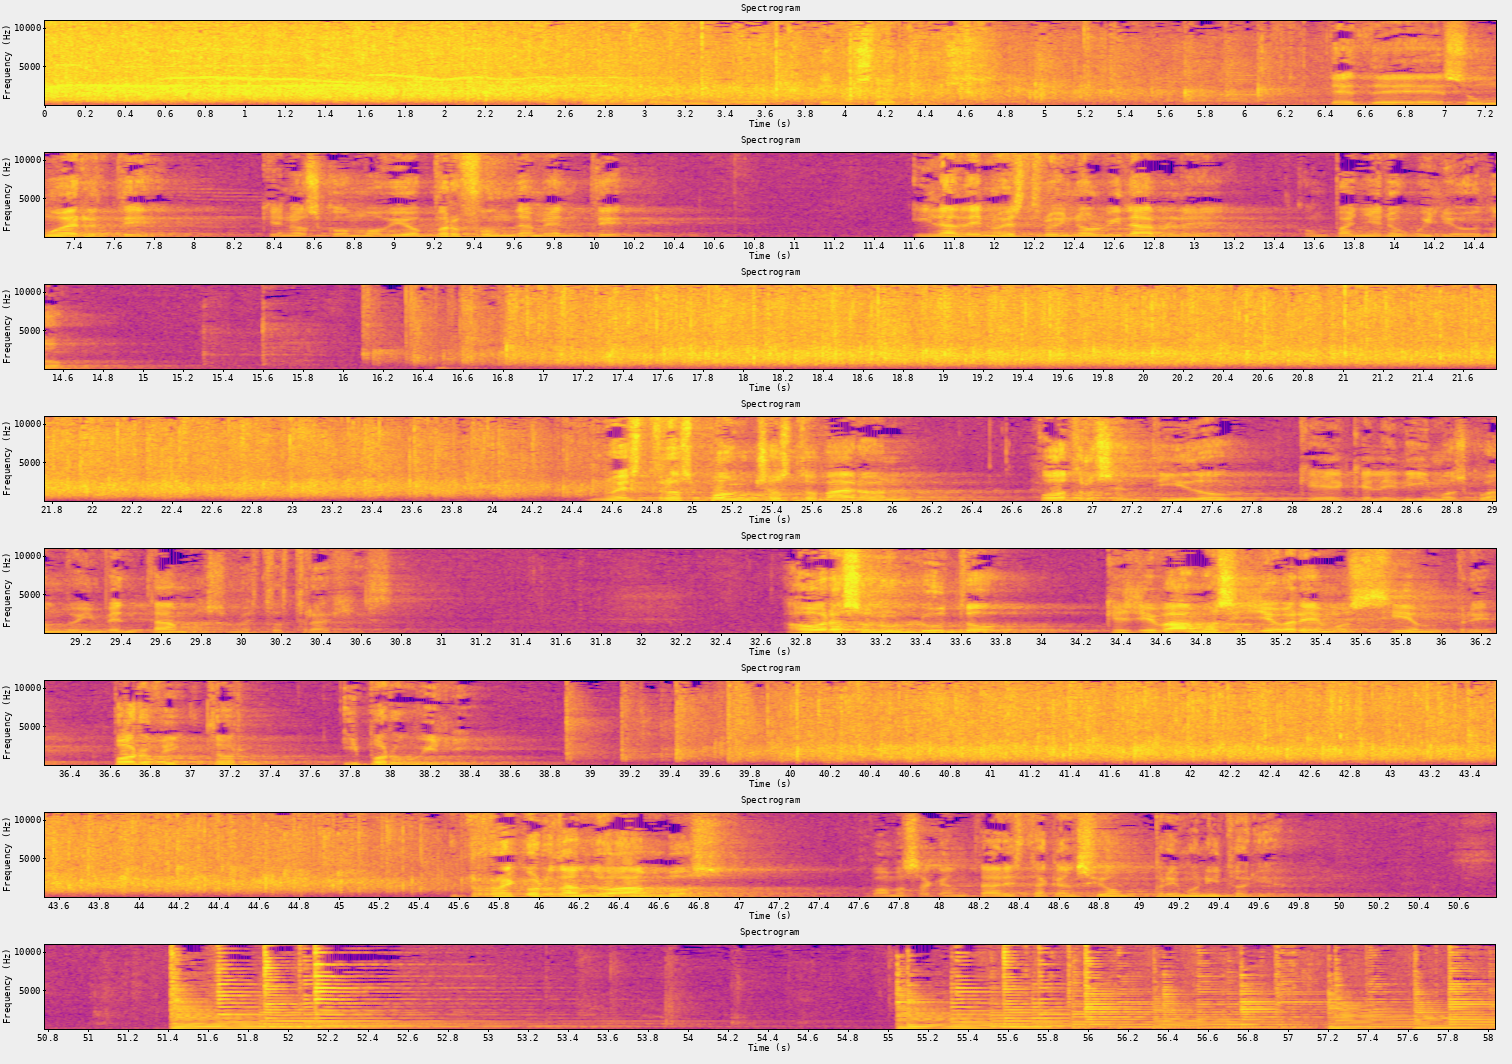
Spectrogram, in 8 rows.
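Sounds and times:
audience applause: 0:00.0 - 0:06.4, 0:16.1 - 0:24.9, 0:38.9 - 0:45.8, 0:53.6 - 0:54.3
band playing: 0:01.7 - 0:06.6.

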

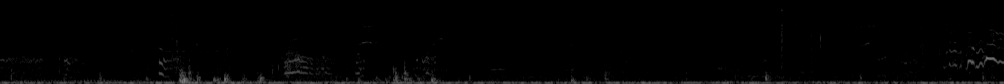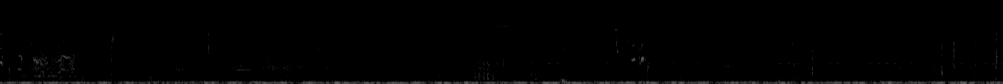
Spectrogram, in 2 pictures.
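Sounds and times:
baby monkey squeaking: 0:09.4 - 0:10.8, 0:16.2 - 0:16.6.

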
